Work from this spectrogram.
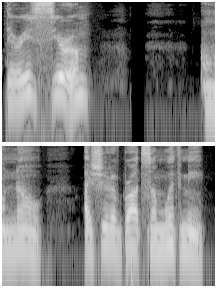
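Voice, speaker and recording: Brief: wounded male soldier, weak, pained, halting and slow, stilted retro game acting. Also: fairly high pitch, no echo, clean studio sound. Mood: pained warning. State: in pain, weak. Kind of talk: 1990s video game voice acting.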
